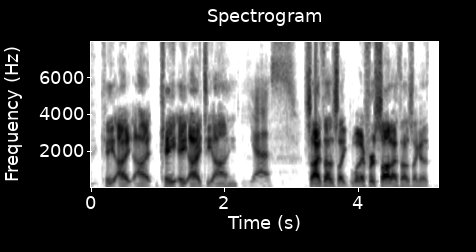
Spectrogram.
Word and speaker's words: Kaiti: Okay, because you don't spell it Katie. It's like Kaiti.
